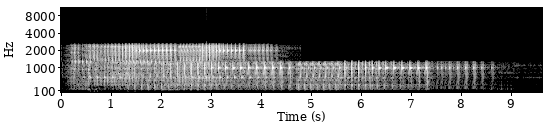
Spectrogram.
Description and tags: wood bird 2
wood sample set transformation
wood, percussion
